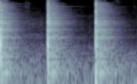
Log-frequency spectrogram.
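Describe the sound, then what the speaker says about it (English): A blacksmith's hammer strikes hot iron while forging a pine tree hook: three sharp, ringing metallic blows spaced about half a second apart, each decaying into a brief ring, close and alone. "Slightly overlapping my hammer blows"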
